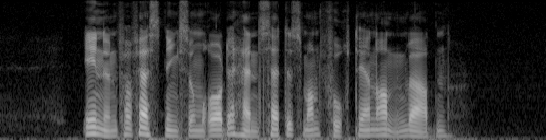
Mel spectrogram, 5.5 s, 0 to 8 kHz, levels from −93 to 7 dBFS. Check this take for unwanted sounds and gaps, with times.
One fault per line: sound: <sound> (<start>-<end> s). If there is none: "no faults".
no faults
